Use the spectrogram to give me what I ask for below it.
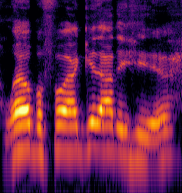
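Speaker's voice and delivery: hollering revival preacher. Pretend. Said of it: "evangelist voice on".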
